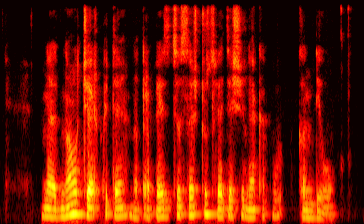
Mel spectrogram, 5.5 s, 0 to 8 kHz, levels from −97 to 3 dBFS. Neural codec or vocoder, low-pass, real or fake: codec, 16 kHz, 8 kbps, FreqCodec, smaller model; 7.2 kHz; fake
